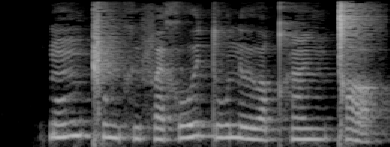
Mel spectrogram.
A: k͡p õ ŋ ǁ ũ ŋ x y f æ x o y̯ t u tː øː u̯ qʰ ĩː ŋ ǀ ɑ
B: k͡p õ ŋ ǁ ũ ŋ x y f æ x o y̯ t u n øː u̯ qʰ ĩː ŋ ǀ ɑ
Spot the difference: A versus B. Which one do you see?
B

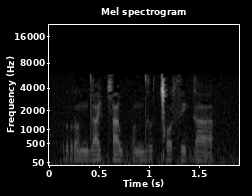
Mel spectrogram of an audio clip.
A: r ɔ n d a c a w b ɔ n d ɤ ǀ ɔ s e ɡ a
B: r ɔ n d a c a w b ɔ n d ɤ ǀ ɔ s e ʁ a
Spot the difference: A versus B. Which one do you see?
A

